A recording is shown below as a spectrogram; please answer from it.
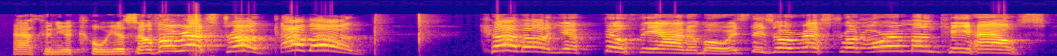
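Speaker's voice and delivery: building to high, loud outrage; hammed-up indignant yelling; mock angry chef rant. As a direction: explode at the staff in mock fury. Acted Ramsay rant after quiet line.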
